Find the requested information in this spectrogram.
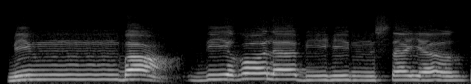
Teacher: bacaan dia mestilah kita punya mulut ni dirapatkan mim dengan kadar dua harakat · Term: iqlab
